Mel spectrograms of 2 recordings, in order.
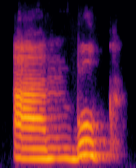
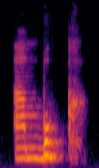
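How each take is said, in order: First: It is said at an ordinary, unhurried pace. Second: It is said quickly, rushing the two words.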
